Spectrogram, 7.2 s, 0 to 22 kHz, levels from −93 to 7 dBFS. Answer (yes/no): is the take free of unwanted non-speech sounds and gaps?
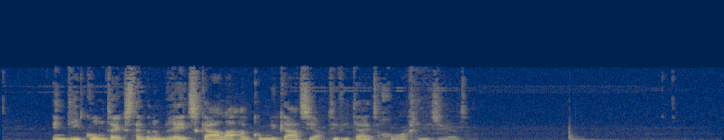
no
